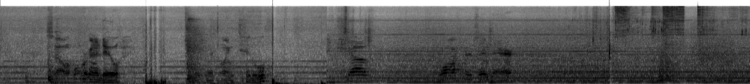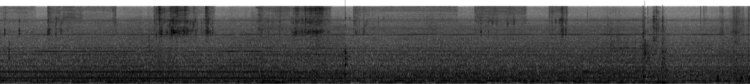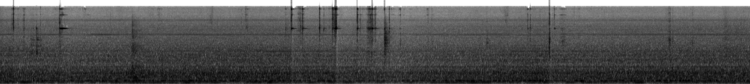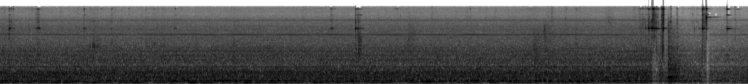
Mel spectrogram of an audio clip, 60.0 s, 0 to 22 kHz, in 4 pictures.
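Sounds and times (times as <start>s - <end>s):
steady machine hum: 0.0s - 59.9s
metallic clinks of steel washers: 18.1s - 19.3s, 35.7s - 38.0s, 57.8s - 59.9s.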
